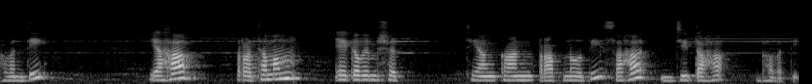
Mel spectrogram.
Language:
Sanskrit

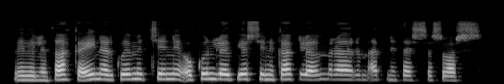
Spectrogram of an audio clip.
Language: Icelandic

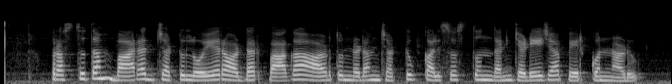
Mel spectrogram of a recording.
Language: Telugu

